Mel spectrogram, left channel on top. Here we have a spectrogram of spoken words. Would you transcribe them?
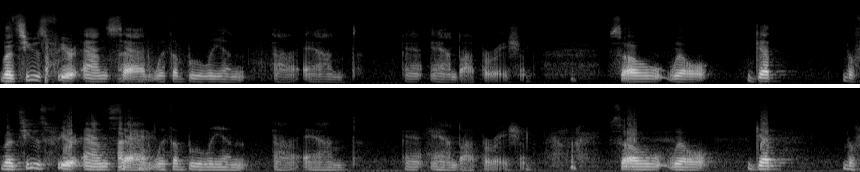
Let's use fear and sad with a Boolean and operation. So we'll get the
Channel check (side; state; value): both; normal; correlation 0.55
